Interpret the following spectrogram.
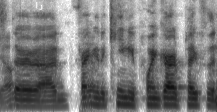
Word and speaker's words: Frank Ntilikina: I got to pronounce it there. Frank Ntilikina, point guard, played for the Knicks.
